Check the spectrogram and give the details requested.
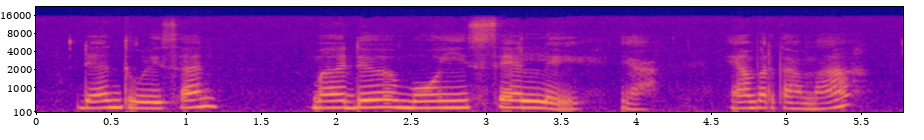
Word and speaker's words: mademoiselle: Ya, kita ulang lagi pengucapannya ya. Yang pertama, monsieur. Yang kedua, madame. Dan yang terakhir, mademoiselle. Monsieur, madame, mademoiselle.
